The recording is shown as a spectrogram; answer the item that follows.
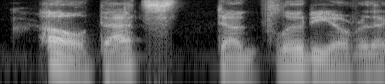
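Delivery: ordinary delivery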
